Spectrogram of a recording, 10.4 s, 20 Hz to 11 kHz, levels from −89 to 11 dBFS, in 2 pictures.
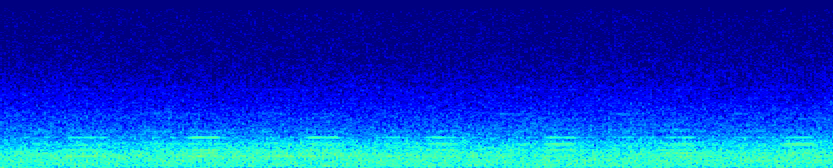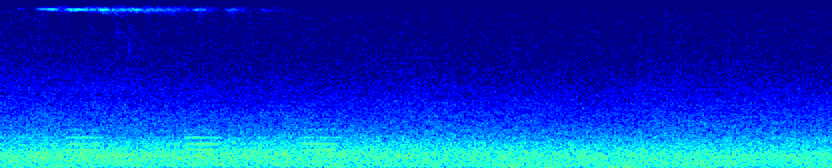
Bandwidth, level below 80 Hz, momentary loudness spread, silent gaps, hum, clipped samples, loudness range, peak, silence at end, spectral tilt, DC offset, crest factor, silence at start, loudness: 11 kHz; -56 dBFS; 2 LU; none; none; under 0.1%; 1 LU; -24 dBFS; 0 s; -6 dB/octave; under 0.1%; 14 dB; 0 s; -38 LUFS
